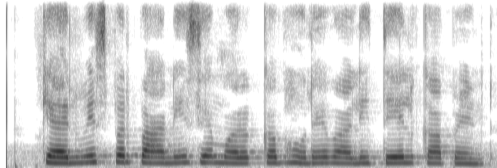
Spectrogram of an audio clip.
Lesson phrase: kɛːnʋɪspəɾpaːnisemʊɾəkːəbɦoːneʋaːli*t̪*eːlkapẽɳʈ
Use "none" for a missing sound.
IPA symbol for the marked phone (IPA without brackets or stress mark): t̪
